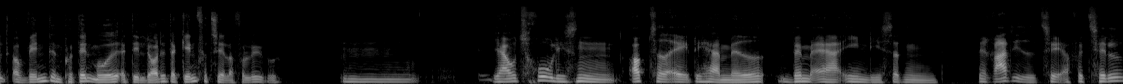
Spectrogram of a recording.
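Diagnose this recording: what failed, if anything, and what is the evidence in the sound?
Nothing in the chain failed: the speech arrives through the Opus voice compression with its full audio band intact and only the light coding texture expected of a hybrid-mode encode at a bitrate around 20 kbps.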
